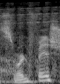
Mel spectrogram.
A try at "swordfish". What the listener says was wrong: You're making it sound like it's shit. You're saying S word. You're like sword.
